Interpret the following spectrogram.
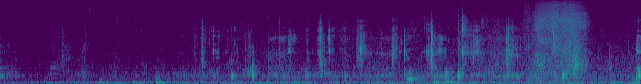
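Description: A man eating a mouthful close to the microphone: faint chewing with scattered small clicks, and a short hiss near the end.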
